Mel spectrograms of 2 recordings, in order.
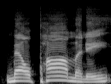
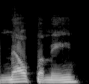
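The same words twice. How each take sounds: First: It uses the standard pronunciation of the name. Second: It uses the local pronunciation of the name. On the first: "is the correct pronunciation" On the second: "We say"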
